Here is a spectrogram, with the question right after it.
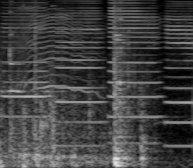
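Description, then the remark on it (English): An ambulance siren sounds as a loud, steady wail of layered tones, its pitch stepping to a new note near the end, with a brief burst of noise cutting through midway. “The ambulance is here now.”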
